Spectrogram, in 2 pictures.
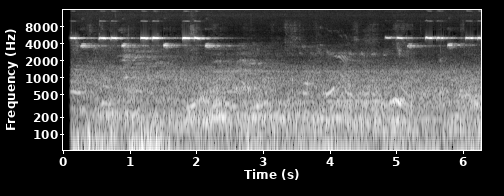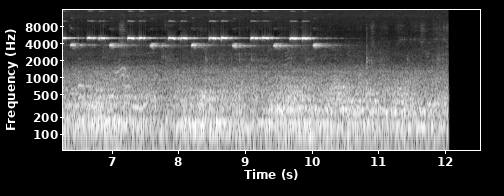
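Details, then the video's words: A great tit (Parus major major) calls, repeating a bright two-note phrase, a high note then a lower one, in quick runs of about five, over a steady low outdoor rumble. "Kohlmeise rufend"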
